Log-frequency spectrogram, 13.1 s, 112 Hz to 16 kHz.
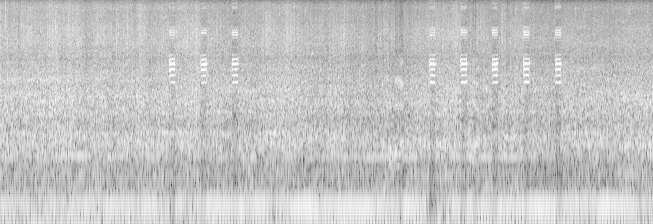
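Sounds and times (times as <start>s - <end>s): diesel engine running: 0.0s - 13.0s
short high chirps: 3.4s - 5.0s, 8.6s - 11.4s.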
